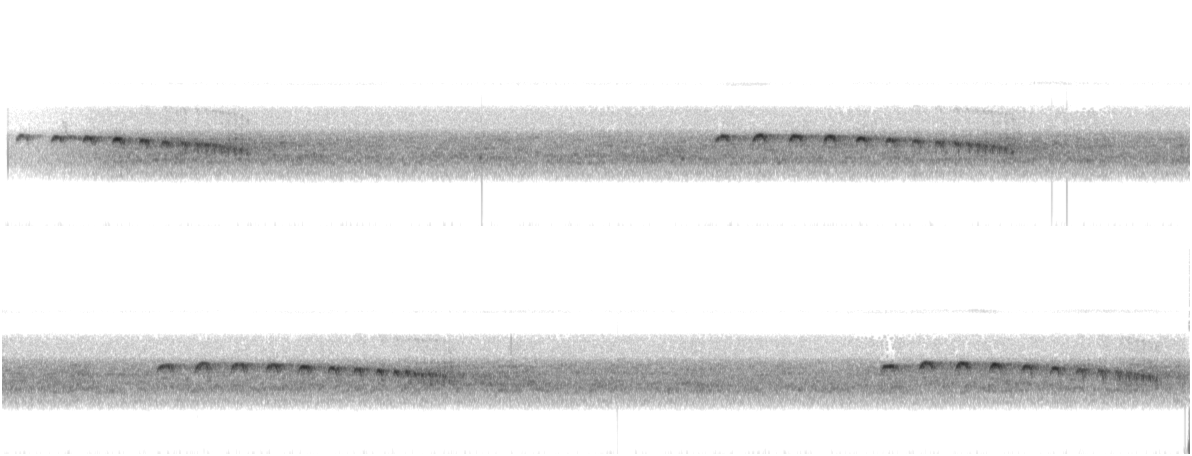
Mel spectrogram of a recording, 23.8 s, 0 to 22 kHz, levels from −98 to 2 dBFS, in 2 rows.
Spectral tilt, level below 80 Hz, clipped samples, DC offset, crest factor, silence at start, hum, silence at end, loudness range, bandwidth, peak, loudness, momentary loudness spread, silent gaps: -0.5 dB/octave; under -90 dBFS; under 0.1%; under 0.1%; 20 dB; 0.15 s; none; 0 s; 19 LU; 3.9 kHz; -10 dBFS; -25 LUFS; 23 LU; none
